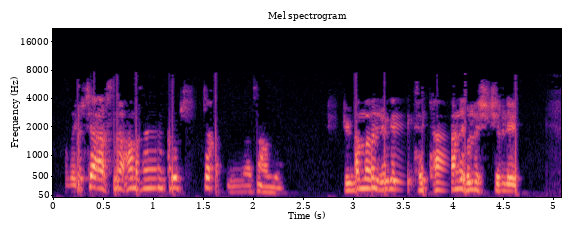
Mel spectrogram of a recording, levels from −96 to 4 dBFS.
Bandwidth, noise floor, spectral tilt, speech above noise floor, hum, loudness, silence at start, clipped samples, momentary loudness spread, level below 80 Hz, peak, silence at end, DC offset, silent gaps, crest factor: 7.4 kHz; -63 dBFS; -5 dB/octave; 45 dB; none; -19 LUFS; 0.1 s; under 0.1%; 10 LU; -60 dBFS; -2 dBFS; 0.45 s; under 0.1%; none; 16 dB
